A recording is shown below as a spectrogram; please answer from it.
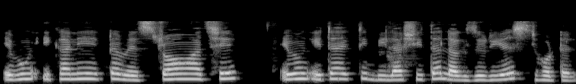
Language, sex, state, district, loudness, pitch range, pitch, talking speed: Bengali, female, West Bengal, Kolkata, -17 LUFS, 210-255 Hz, 240 Hz, 125 wpm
